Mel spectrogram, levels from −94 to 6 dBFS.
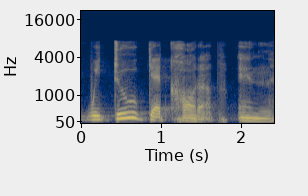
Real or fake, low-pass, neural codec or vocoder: real; 7.2 kHz; none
